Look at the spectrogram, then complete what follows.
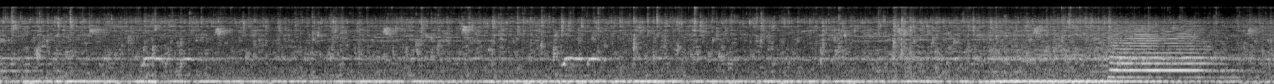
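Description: A steady low hum, and near the end a horn-like tone held for about a second.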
